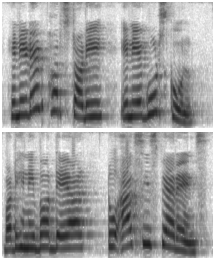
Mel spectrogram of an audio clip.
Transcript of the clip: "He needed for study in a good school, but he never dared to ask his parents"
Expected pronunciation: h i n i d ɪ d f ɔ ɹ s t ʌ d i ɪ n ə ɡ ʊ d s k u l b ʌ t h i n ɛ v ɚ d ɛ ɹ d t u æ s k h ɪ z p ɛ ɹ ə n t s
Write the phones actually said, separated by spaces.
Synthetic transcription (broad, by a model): h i n i d ɪ d p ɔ ɹ s t ʌ d i ɪ n ə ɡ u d s k u l b ʌ t h i n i b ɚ d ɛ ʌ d t u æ k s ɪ s p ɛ ɹ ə n t s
